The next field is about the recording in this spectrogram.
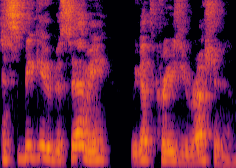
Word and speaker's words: Buscemi: Even like Steve Buscemi, never knew how to say his last name. Me and my brother always said Bushkamushki. – Oh, yeah, that's right. – Steve Bushkamushki. – That's right. I always said Buscemi because what was it?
